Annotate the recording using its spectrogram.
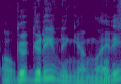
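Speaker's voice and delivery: put-on nice, polite dad voice. Retelling a movie scene, imitating a nice polite dad. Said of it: "he perfectly plays this really nice, polite dad".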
